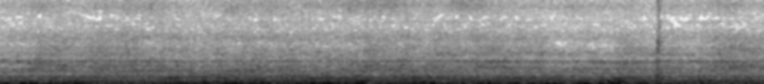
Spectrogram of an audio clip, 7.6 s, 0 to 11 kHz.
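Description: E235-1000 series electric train standing at the platform, its running equipment giving a steady rumble and hum. A single sharp click about six and a half seconds in.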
